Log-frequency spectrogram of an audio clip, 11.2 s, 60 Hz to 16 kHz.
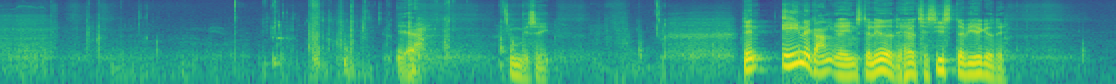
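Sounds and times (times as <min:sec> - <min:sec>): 
person sipping water with wet mouth sounds: 0:00.5 - 0:05.2, 0:06.0 - 0:06.8
person gulping water: 0:02.3 - 0:05.2
speech: 0:04.0 - 0:04.5, 0:05.1 - 0:05.8, 0:07.4 - 0:10.2.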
